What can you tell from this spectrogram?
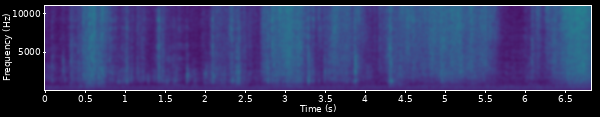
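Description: Rice paper crinkling and rustling in irregular bursts as it is folded by hand around bell pepper strips and lettuce; the sheet is still stiff because it was soaked in water that was too cold. A steady low hum runs underneath.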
